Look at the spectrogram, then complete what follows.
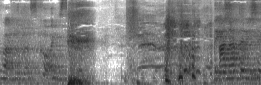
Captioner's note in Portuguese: risos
